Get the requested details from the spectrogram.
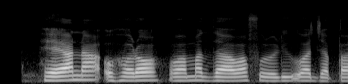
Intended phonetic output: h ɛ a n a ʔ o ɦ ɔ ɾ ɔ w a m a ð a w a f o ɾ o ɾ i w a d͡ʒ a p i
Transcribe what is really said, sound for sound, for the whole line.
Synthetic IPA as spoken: h ɛ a n a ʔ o ɦ ɔ ɾ ɔ w a m a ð a w a f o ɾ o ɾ i w a d͡ʒ a p a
